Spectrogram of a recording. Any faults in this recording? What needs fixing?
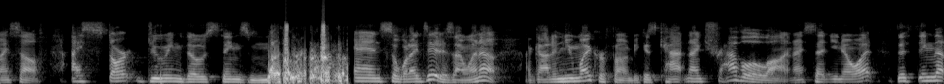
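From 2.67 to 3.53 s, right after "those things", a codec payload misread turns the speech into garbled noise and warble that barely follows it. This points to octet-aligned AMR being unpacked as bandwidth-efficient, so the decoder reads every field from the wrong bit position. On a spectrogram, the harmonic stripes give way to smeared, structureless energy for that stretch. In the waveform, the envelope stops following the syllable rhythm until 3.53 s. The surrounding AMR-WB coding sounds consistent with a 12.65 kbit/s stream and shows light codec damage. To prevent the misread, make sure both ends negotiate and apply the same AMR payload packing (the octet-align parameter in SDP).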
